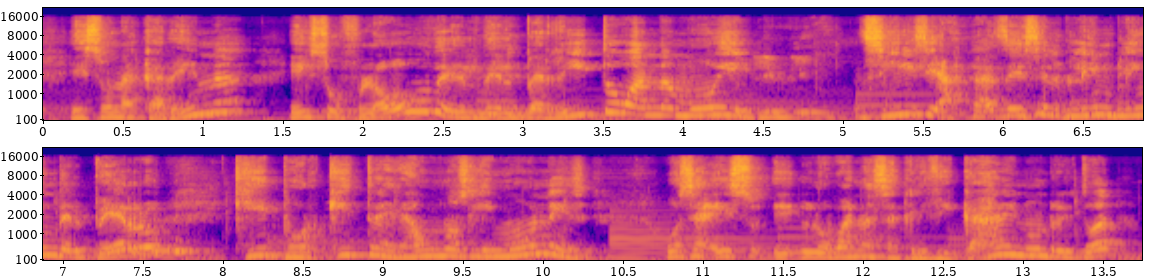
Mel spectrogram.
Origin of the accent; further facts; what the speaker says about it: Mexico; como mexicanos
